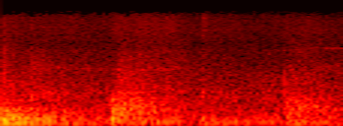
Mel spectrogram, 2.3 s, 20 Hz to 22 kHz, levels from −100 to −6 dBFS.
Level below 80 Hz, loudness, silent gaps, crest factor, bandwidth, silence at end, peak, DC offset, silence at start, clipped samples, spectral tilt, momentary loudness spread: -62 dBFS; -52 LUFS; none; 22 dB; 16 kHz; 0 s; -28 dBFS; under 0.1%; 0 s; under 0.1%; -6 dB/octave; 9 LU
